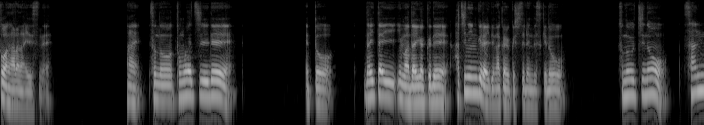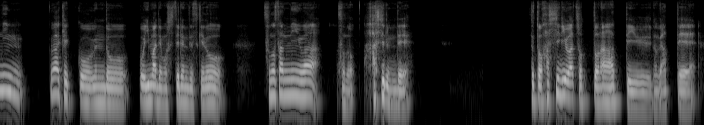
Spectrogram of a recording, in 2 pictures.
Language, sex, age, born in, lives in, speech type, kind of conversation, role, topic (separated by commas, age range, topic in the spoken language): Japanese, male, 20-24, Japan, Japan, conversation, advice, user, 忙しくて運動の時間が取れないことで、どんなストレスを感じていますか？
